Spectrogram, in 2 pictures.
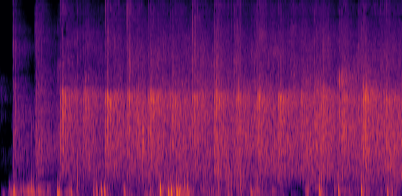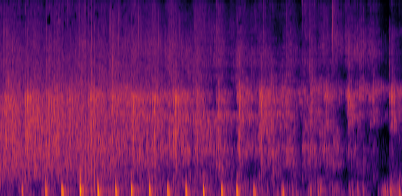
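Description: Congregation applauding, a dense patter of many hands clapping that starts right away and thins out near the end. One person claps close to the microphone, adding sharper, evenly spaced claps in the second half.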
